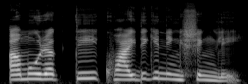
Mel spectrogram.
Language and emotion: Manipuri, neutral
